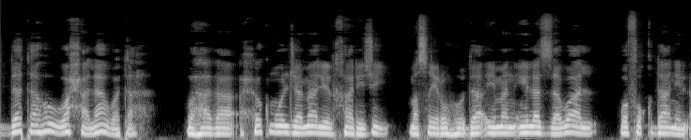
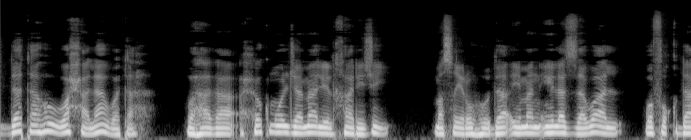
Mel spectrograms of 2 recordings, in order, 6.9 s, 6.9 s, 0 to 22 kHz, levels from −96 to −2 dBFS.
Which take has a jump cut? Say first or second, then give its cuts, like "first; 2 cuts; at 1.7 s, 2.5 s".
first; 1 cut; at 4.0 s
